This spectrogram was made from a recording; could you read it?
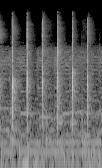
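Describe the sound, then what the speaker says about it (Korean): Sparse audience clapping at an online Naruto multiplayer league quarterfinal broadcast: seven single sharp claps spaced evenly about a third of a second apart, fairly close and moderately loud, with no talking over them. "박수 한 번씩 부탁드립니다."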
